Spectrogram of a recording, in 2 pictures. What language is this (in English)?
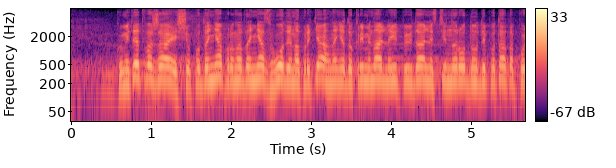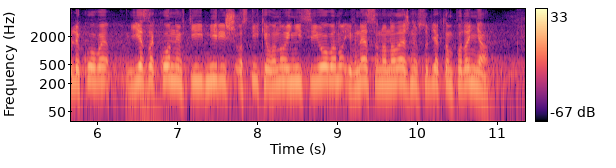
Ukrainian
